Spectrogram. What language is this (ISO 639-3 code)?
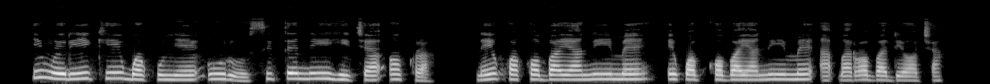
ibo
